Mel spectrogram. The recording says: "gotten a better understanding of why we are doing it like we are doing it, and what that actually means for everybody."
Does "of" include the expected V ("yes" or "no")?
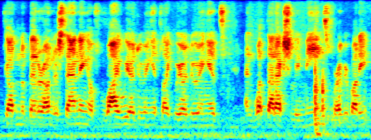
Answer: yes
